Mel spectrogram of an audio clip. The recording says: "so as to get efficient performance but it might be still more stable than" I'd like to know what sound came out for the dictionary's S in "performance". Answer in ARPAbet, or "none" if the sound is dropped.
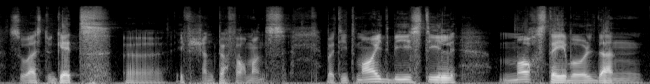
S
